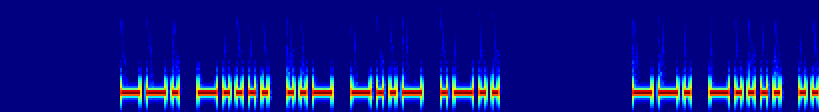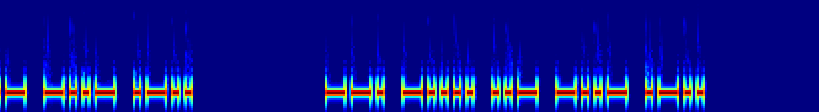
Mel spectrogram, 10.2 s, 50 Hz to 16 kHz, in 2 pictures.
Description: Morse code, heard as a keyed tone, about 30 wpm, 700 Hz. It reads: G6UXL G6UXL G6UXL
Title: DXCC-100 Call Signs - 5 Characters - Repeated 3x - 30wpm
